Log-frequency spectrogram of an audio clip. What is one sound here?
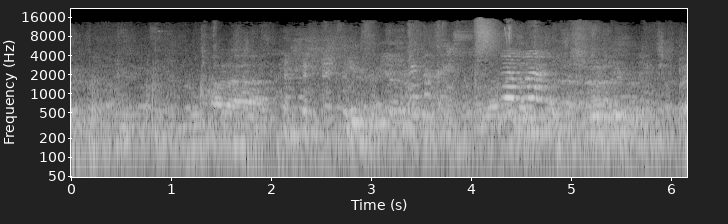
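A man speaks into a microphone over a loudspeaker in an echoing hall.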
